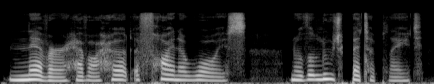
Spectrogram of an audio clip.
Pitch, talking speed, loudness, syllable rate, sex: 200 Hz, 165 wpm, -18 LUFS, 4.4 syllables/s, female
